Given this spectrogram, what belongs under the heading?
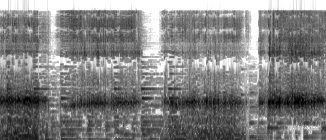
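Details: A husband snoring, keeping his wife awake, with irregular, snorting, grunting snores over loud background music.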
